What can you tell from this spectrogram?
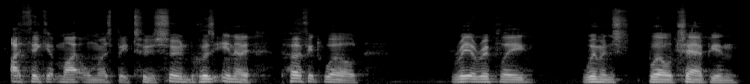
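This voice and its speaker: Chatty man co-hosting a podcast. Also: lowish voice. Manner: chatty and jokey, thinking aloud with frequent fillers. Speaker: podcast co-host. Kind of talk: casual podcast chat.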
